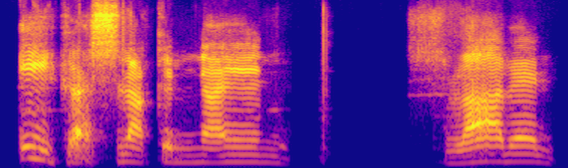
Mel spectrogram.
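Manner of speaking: слабый фальшивый немецкий акцент; hammy fake German accent. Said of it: "Fake fucking German".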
